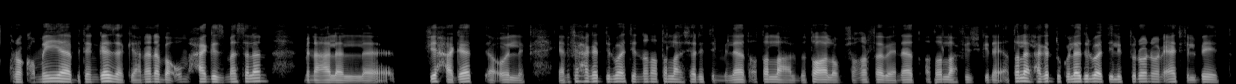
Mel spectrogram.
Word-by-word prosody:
رقمية 130 +5 +3
بتنجزك، 120 -1 +2
يعني 100 +5 -1
أنا 125 0 +4
باقوم 125 +2 -4
حاجز 125 -4 +2
مثلًا 140 +3 +1 0.4
من - - -3
على 100 0 +3
ال 90 -1 -2 0.5
في - - +3
حاجات - - +3
أقول 110 -2 -2
لِك، 100 - -11 0.3
يعني 95 +3 -4
في 140 - -5
حاجات 145 0 +1
دلوقتي 135 0 0
إن 125 - -13
أنا 130 0 -1
أطلَّع 125 -2 -2
شهادة 120 +1 -4
الميلاد، 105 +4 -1
أطلَّع 115 -4 -1
البطاقة 100 +3 +2
لو 105 -1 -1
مش - - -13
هاغيَّر 110 0 -3
فيها 110 0 0
بيانات، 105 +3 0
أطلَّع 115 -1 -1
فيش 110 -1 -13
جنائي، 105 0 -4
أطلَّع 150 +1 +3
الحاجات 140 +2 +1
دي 130 - -8
كلها 135 +3 +5
دلوقتي 135 -2 +3
إلكتروني 130 +2 -1
وأنا 125 - -2
قاعد 130 +1 +2
في - - -14
البيت، 110 +1 -3
120 Hz, 210 wpm, -26 LUFS, 105-130 Hz, 0.5 s, كلها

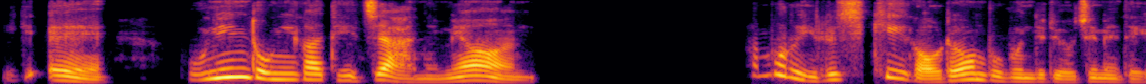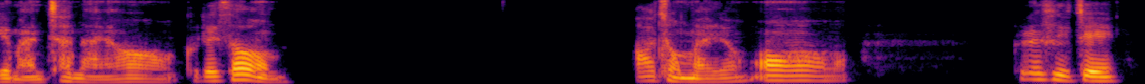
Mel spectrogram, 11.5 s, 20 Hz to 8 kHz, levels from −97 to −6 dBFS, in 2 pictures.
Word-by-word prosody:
이게 - - -16
예. - - +2 0.4
본인 255 +9 +7
동의가 205 -6 +3
되지 180 +1 +2
않으면 120 - +3 1.1
함부로 345 +1 -1
일을 190 +6 -2
시키기가 230 - +1
어려운 185 - +4
부분들이 130 -6 -5
요즘에 120 +2 -3
되게 115 +2 -9
많잖아요. 110 +1 -8
그래서 160 +5 -2 1.8
아 155 +1 -8
정말요? 125 0 -7
어. 170 -1 -4 0.8
그래서 205 -4 -9
이제 155 -2 -1
155 Hz, 265 characters per minute, -23 LUFS, 120-195 Hz, 1.8 s, 본인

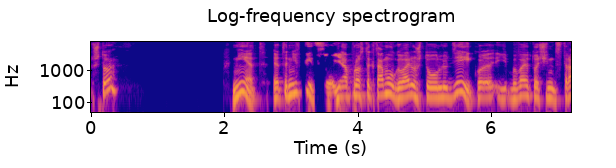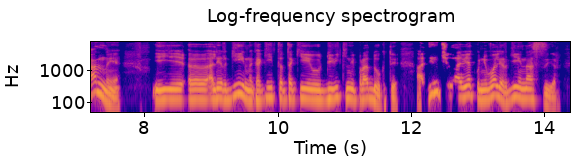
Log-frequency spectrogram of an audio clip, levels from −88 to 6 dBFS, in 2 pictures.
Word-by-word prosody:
Что? 250 +7 0 1.8
Нет, 225 - +1
это 145 +4 +1
не 190 +4 +4
в 205 - -5
пицце. 175 - -2
Я 155 +5 +2
просто 170 +1 0
к - - -12
тому 180 +2 +2
говорю, 160 +4 +2
что 145 0 0
у 145 - +2
людей 155 +9 +1
кое 150 0 -1 0.2
бывают 165 +4 -1
очень 145 -3 0
странные 125 - +1 0.5
и, 130 +1 +2
э, 130 0 +1
аллергии 140 +8 +1
на 125 -5 +2
какие-то 140 +4 -2
такие 135 +1 0
удивительные 135 +3 0
продукты. 135 -2 -2 0.3
1 205 +5 0
человек- 165 0 -1
у - - +1
него 130 +6 +2
аллергия 150 -1 +1
на 135 -1 +1
сыр. 95 - -4
145 Hz, 140 wpm, -22 LUFS, 130-170 Hz, 1.8 s, не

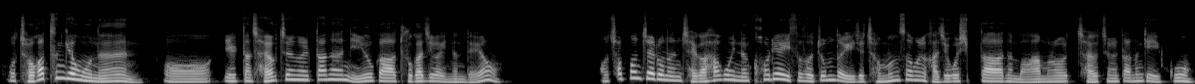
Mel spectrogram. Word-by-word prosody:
어 175 - -4
저 140 - +2
같은 290 - +3
경우는 150 - +2 0.2
어 125 -1 -2
일단 155 0 -1
자격증을 205 +8 +1
따는 220 0 +1
이유가 150 +2 +2
2 140 0 -4
가지가 150 0 +1
있는데요. 125 - -3 1.0
어 145 - -6
1 245 +8 -4
번째로는 250 -10 +3
제가 140 -4 0
하고 210 +8 +1
있는 180 -3 -1
커리어에 230 +1 +1
있어서 170 -6 -1
'좀 200 +7 -1
더 175 -5 +2
이제 130 -1 0
전문성을 185 - -2
가지고 135 +2 -1
싶다.'는 140 0 +1
마음으로 125 +3 -2
자격증을 135 +2 -3
따는 150 +1 -2
게 155 -2 -2
있고. 130 +2 -3
150 Hz, 355 characters per minute, -23 LUFS, 135-200 Hz, 1.0 s, 같은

